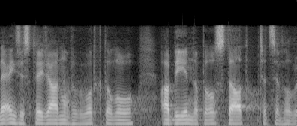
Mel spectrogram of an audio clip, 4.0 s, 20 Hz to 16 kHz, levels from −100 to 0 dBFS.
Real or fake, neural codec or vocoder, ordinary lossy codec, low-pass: fake; codec, 16 kHz, 0.5 kbps, FunCodec, trained on LibriTTS, 25 frames a second; AAC, 96 kbps; 7.2 kHz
